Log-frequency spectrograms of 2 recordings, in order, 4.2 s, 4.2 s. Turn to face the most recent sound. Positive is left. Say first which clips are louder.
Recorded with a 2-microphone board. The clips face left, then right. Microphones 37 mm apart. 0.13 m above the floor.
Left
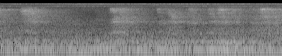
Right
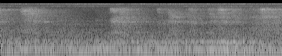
# even
turn(degrees=5)  # may be behind; listen again after turning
